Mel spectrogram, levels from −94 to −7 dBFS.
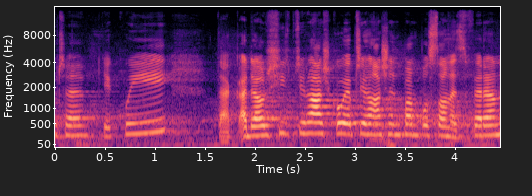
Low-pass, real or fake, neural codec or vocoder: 14.4 kHz; real; none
